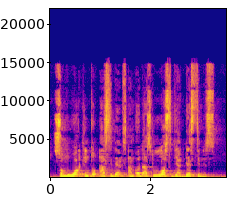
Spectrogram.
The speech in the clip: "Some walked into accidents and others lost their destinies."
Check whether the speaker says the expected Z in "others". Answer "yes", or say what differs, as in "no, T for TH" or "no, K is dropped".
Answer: no, S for Z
